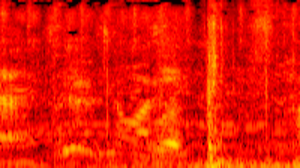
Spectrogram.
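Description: Low rumble of a car on the move, heard inside the cabin, under voices and music, with one sharp smack about one and a half seconds in.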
